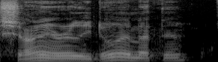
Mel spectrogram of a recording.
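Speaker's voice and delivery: usual speaking voice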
